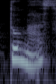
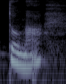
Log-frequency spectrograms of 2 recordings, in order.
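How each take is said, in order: First: The final s is pronounced. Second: The final s is silent. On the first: The speaker calls it wrong. "on ne dit pas Thomas" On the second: The speaker calls it right. "on ne prononce pas la dernière consonne, on dit Thomas"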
